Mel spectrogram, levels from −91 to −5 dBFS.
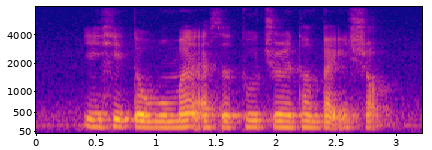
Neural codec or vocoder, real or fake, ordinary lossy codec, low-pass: none; real; none; none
